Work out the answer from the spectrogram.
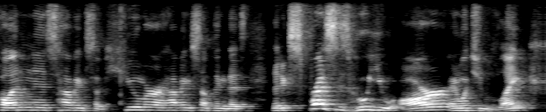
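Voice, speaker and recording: A man's voice: high voice, normal speed, a bit bright, reverberant. A man joining an online class, rambling and repeating words, with lots of "like" fillers. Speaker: class participant.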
